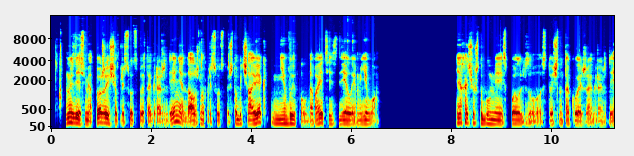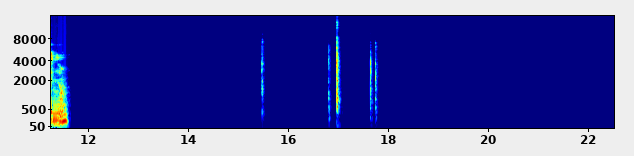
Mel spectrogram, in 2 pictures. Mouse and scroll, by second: 0.5 middle click, 1.3 middle click, 2.1 middle click, 3.2 middle click, 4.0 middle click, 5.9 click, 13.3 click, 21.3 click.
